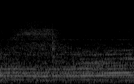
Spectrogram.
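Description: Dominator muscle car, a Mustang, in GTA 5 rally racing, with its engine holding a steady, fairly loud high drone and a slight rise midway. The engine runs alone with no voices over it.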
